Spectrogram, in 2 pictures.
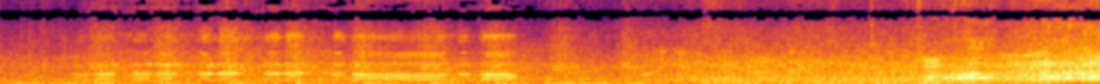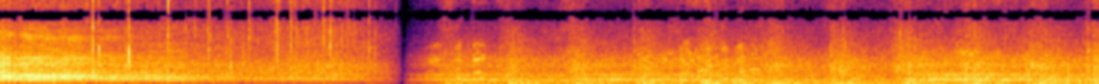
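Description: A large stadium crowd cheers and chants loudly.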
